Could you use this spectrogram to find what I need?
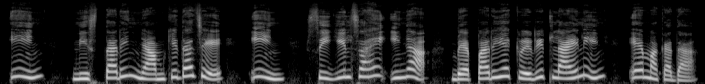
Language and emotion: Santali, happy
